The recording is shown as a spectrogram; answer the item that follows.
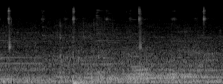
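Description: Steady rumble of street traffic with background music over it.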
